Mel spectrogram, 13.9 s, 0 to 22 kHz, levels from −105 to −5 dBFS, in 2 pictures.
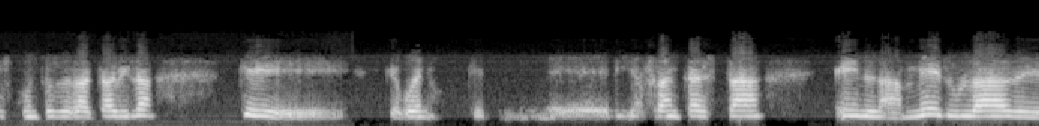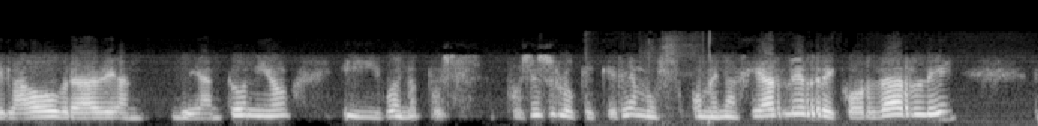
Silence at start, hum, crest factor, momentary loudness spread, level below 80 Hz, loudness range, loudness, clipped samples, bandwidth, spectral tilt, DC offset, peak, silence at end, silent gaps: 0 s; none; 18 dB; 17 LU; -72 dBFS; 7 LU; -21 LUFS; under 0.1%; 5.4 kHz; -0.5 dB/octave; under 0.1%; -4 dBFS; 0.55 s; none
